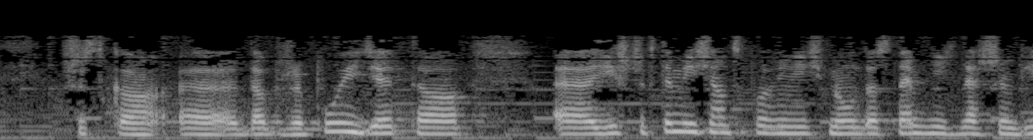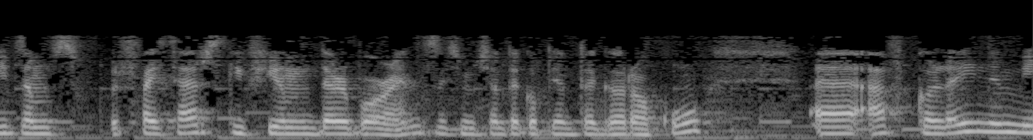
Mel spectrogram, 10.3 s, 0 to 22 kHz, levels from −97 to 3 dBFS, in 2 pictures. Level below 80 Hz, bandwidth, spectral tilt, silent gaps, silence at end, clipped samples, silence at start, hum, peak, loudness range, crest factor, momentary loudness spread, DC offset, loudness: -54 dBFS; 8 kHz; -5 dB/octave; none; 0 s; under 0.1%; 0 s; none; -14 dBFS; 1 LU; 14 dB; 8 LU; under 0.1%; -30 LUFS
